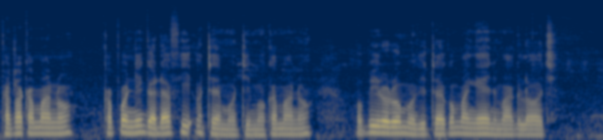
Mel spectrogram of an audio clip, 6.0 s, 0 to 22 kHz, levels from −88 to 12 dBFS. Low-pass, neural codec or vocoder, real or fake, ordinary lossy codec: 19.8 kHz; none; real; none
